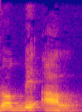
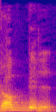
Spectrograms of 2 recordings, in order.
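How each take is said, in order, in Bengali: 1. দুটি অংশ একটি বিরতি দিয়ে আলাদা। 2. দুটি অংশ মিলে একটি সিলেবল হয়। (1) "আমরা বলি রব্বি আল" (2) "বা অনেকে বলি রব্বিল"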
